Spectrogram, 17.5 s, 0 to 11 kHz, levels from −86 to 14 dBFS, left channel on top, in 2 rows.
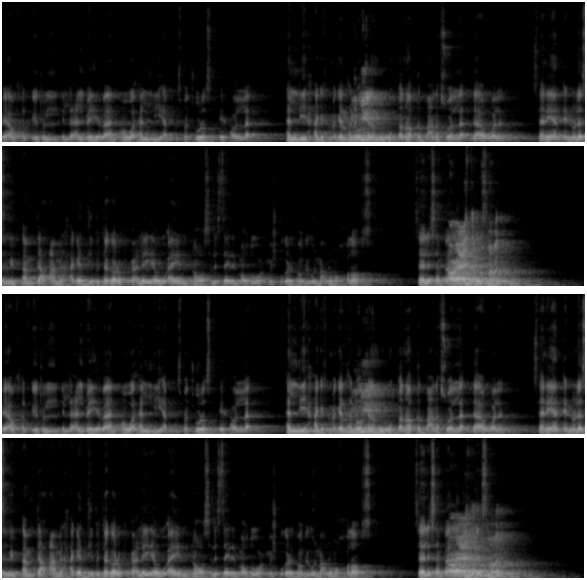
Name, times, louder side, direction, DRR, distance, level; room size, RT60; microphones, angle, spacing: voice 1, 0.0-3.7 4.3-7.6 8.1-14.1 15.0-16.1, right 1 dB, 15° right, 11 dB, 0.5 m, -31 dB
voice 2, 5.0-5.5 15.4-16.2, left 1 dB, 45° left, 0 dB, 2.2 m, -27 dB
13.5 x 10.0 x 4.3 m, 1.4 s
head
